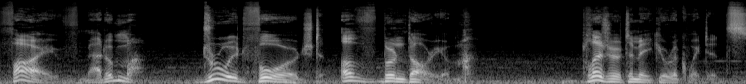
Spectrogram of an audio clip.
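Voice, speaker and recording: In a put-on character voice, a man at a medium pitch talks at a very slow pace with long, frequent pauses against clear background noise. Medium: actual play. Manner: formal, polite.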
